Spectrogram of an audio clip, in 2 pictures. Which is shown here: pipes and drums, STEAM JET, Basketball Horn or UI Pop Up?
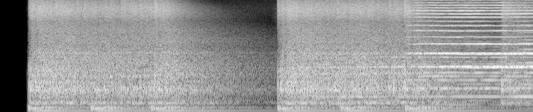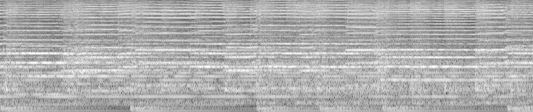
pipes and drums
